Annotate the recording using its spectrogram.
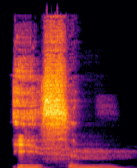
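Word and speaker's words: اسم: Pronounced Ism.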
